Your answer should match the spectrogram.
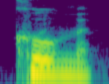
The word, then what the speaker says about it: Côme: Côme, le prénom, la bouche est plus fermée, plus ronde. C'est parce que c'est un O avec un accent circonflexe. Tout à fait. Donc Côme, comme ça.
